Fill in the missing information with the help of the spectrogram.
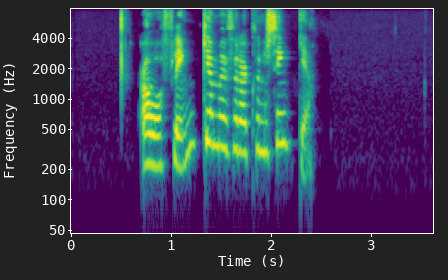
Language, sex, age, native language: Icelandic, female, 20-29, Icelandic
